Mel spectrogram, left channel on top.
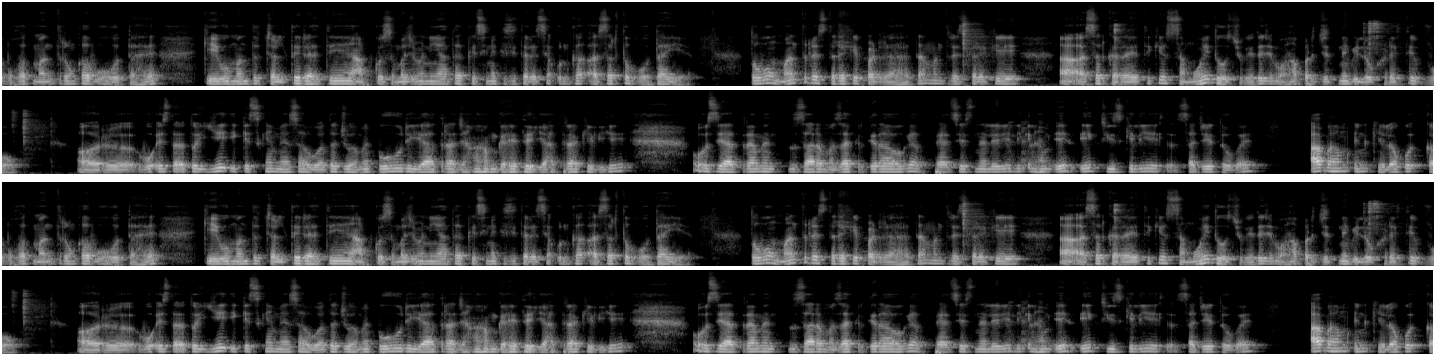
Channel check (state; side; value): identical; both; correlation 1.00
